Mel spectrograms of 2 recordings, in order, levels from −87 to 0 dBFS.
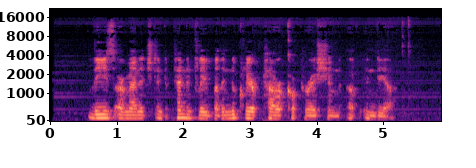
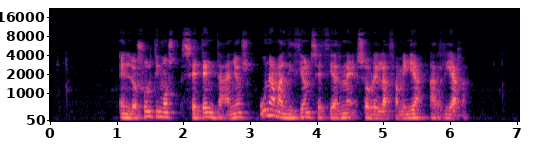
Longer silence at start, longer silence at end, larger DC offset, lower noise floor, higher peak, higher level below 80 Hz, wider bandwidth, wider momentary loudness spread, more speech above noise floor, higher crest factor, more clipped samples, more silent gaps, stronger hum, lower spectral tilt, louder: second, 0.55 s vs 1.05 s; second, 0.5 s vs 0.8 s; neither; second, -54 dBFS vs -74 dBFS; about the same, -4 dBFS vs -6 dBFS; first, -56 dBFS vs -66 dBFS; first, 16.5 kHz vs 10.5 kHz; first, 10 LU vs 7 LU; second, 31 dB vs 49 dB; about the same, 20 dB vs 20 dB; neither; neither; neither; about the same, -5.5 dB/octave vs -5 dB/octave; about the same, -23 LUFS vs -24 LUFS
